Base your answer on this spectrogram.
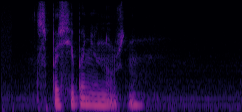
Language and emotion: Russian, neutral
